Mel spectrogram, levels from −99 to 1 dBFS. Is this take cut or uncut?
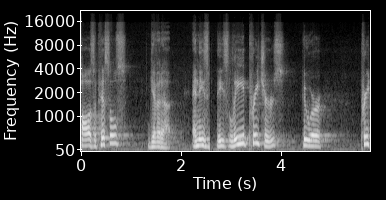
cut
